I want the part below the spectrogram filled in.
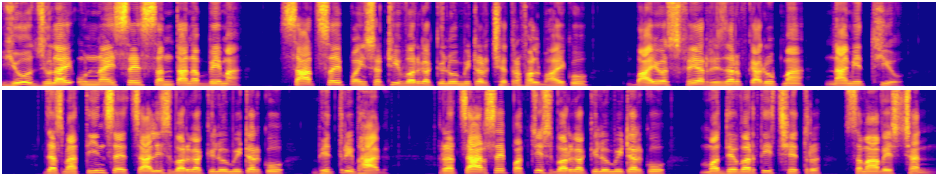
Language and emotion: Nepali, neutral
